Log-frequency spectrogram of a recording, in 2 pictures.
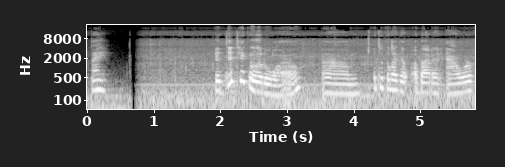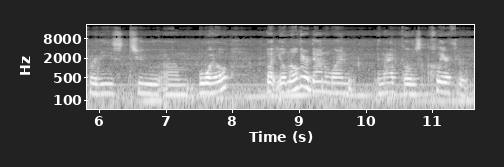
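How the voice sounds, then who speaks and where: A woman hosts a home cooking show from her kitchen, giving a casual, chatty, self-deprecating demonstration. She's under the weather, and the illness shows in her lowish, unhurried voice. Background noise can be heard.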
